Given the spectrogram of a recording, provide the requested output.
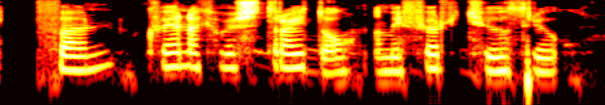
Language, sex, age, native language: Icelandic, female, 12, Icelandic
